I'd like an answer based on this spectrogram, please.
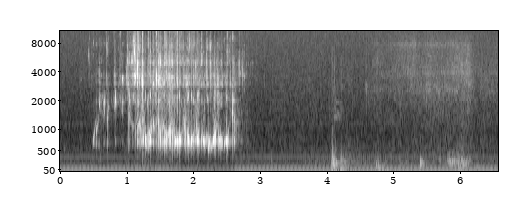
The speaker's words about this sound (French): Prend le verre qui sert à se rincer la bouche. Le remplit d'eau.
